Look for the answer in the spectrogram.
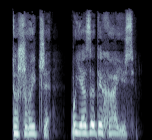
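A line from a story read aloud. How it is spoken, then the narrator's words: Hoarse, choked while struggling. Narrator (Ukrainian): прохрипів Гаррі, відбиваючись від пагона, що закручувався йому навколо грудей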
